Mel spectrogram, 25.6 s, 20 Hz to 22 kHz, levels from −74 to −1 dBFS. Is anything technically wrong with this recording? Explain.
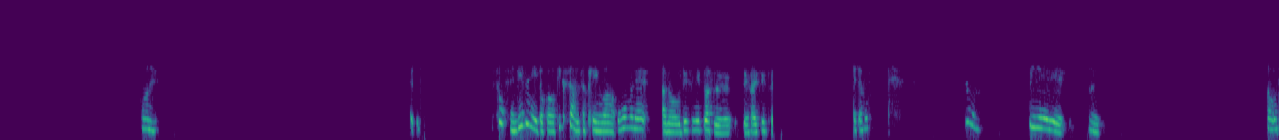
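Yes, two faults are audible in this speech clip.

Tandem speech coding runs through the whole recording. The speech passed through two low-rate speech codecs in a row, GSM full rate at 13 kbit/s and then AMR-NB at 12.2 kbit/s, with a G.711 mu-law link between them. Each coder had to model a signal the previous one had already damaged, so the errors stack. The result sounds rough, muffled and warbly. On a spectrogram there is a hard ceiling with nothing above 3.8 kHz, and the formant bands look smeared and blotchy.

Catch-up at higher speed runs from 9.83 to 12.83 s. After a stall, the player drained its backlog by resampling at 1.1 times normal speed. Because resampling changes speed and pitch together, the speech gets quicker and rises by about a semitone and a half for those three seconds, then drops back to normal. On a spectrogram the harmonic stack steps upward and the syllables bunch closer together. 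The waveform shows the same compression in time.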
